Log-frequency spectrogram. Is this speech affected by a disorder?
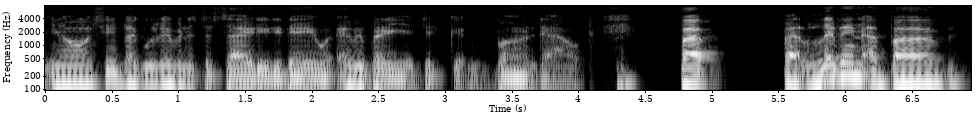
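Yes: profound hearing loss, deaf accent; congenital very severe to profound hearing loss, over 13 years of speech therapy; noticeably different accent.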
